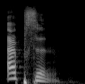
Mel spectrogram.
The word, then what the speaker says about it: Epson: E-P-S-O-N. – E-P-Epson? – Samson. – All right, whatever. – Samson? – Samson. Epson, in. It's an I-N, even though it's O-N.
